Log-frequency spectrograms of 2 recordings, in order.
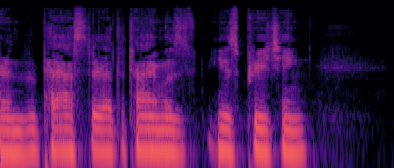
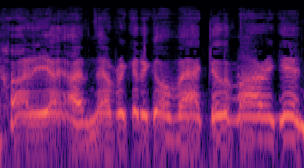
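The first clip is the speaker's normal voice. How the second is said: much higher, eager retold declaration; excited announcement. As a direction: burst through the door with big news, way up high. Bursting home to tell wife.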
